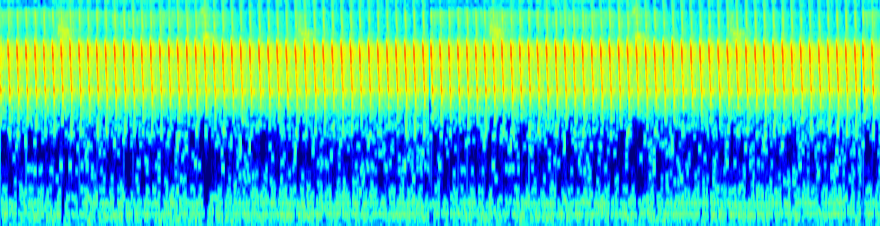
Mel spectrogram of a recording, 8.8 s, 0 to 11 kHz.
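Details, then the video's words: A Bar-winged prinia tutor track (ciblek kristal, bren rapat ak 47 style, for white-eye training) carries a sustained, rapid volley of high, rasping notes, evenly spaced about a quarter-second apart, over a faint low hum. "Masteran burung ciblek kristal bren rapat ak 47"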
